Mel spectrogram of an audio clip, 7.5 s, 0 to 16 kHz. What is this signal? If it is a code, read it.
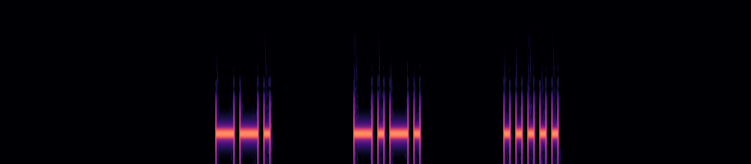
Morse code, heard as a keyed tone, about 20 wpm, spaced as for 8 wpm, 700 Hz. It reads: GC5
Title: 218 Lesson 35e - Number 0 - Three Characters 20wpm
